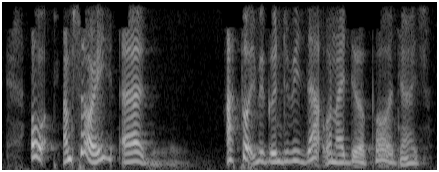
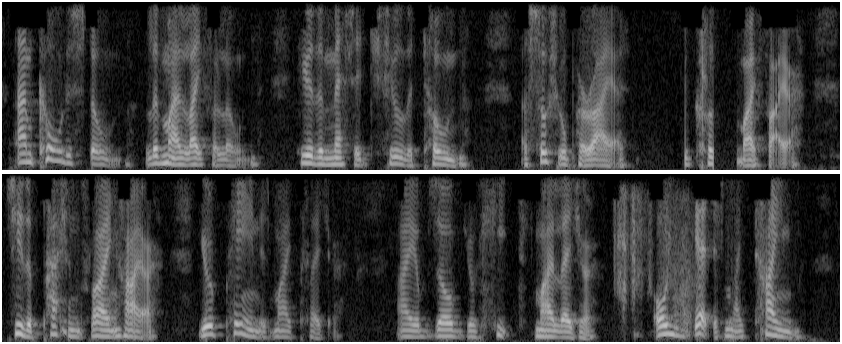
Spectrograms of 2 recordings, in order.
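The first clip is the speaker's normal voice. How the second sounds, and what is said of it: Deliberately poor put-on American accent. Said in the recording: “my terrible American accent, okay, because it's not my native tongue”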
